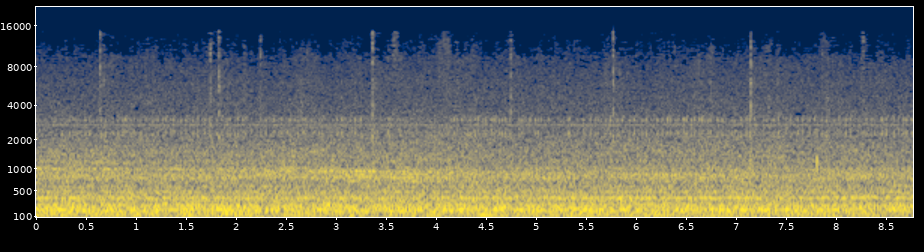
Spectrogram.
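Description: Quiet, steady background hum and hiss with a few faint, irregular ticks of metal knitting needles working yarn.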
